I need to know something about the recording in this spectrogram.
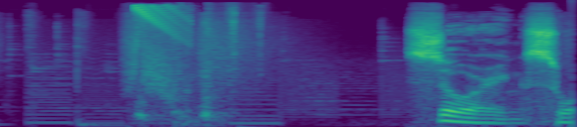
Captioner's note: screen whooshing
